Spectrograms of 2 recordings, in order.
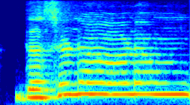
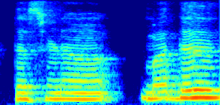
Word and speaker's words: दंसण: ये बिंदी द के ऊपर है, तो उसके बाद अपन न का प्रोनाउंसिएशन करेंगे। दंसण नाणम। ठीक है। कहाँ पे नहीं, न कहाँ पे म। दंसण नाणम। ठीक है। दसणम नहीं है वो, दंसण है ना, इतना करेक्शन।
